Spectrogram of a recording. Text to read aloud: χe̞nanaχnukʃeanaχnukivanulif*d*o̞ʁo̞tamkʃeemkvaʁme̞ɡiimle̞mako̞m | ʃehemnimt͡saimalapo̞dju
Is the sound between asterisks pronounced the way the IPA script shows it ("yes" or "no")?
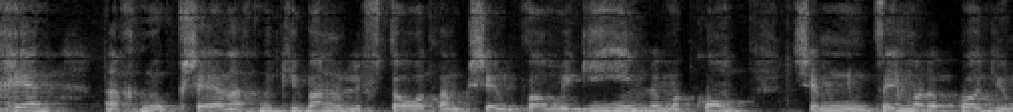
no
